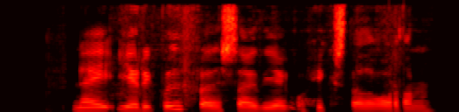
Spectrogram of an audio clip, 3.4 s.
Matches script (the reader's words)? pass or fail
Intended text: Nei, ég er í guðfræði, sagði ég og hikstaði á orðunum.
pass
